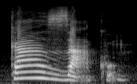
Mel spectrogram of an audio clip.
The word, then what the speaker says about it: casaco: Casaco. Casaco. The "s" here is between two vowels, right? So the "z" sound.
